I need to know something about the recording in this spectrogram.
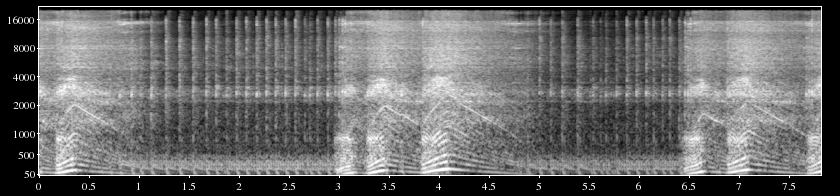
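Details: Stihl MS271 chainsaw, brought in hard to start, tested at shop door with bar and chain refitted after service: starts easy, crisp two-stroke revs to a steady high scream in the cut and drops back to idle; runs well.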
